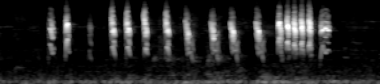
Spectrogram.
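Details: Chirping song of a scaly-breasted munia: a series of sharp high notes about every quarter second, speeding into a quick burst of five or six bright chirps near the end, background quiet.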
